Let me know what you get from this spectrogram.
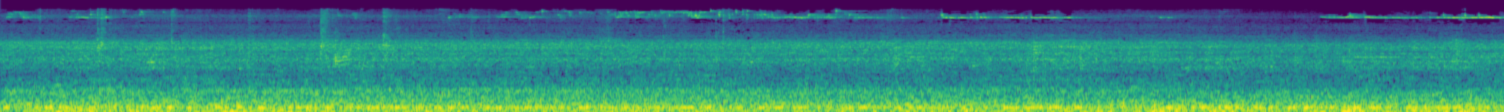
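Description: Passenger train moving slowly out of a station: a steady rumble and hum, with a few sharp clicks in the first few seconds.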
